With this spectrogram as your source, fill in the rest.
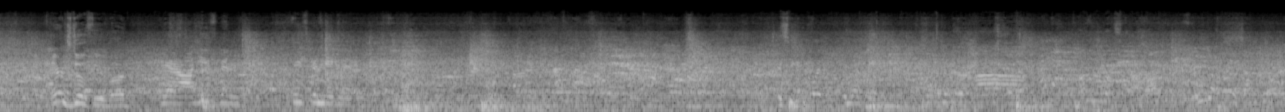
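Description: Hockey sticks knock against pucks and the ice.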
